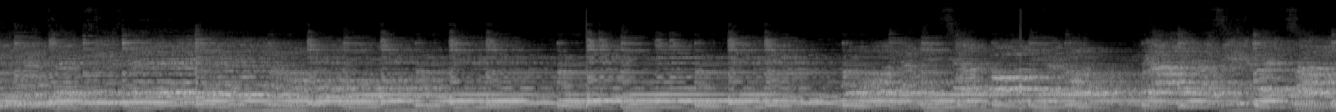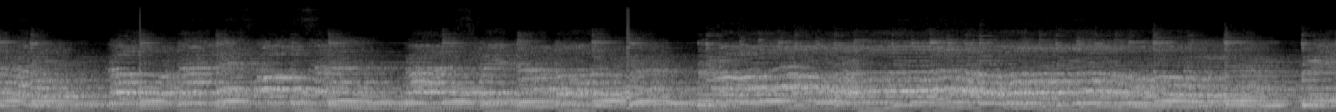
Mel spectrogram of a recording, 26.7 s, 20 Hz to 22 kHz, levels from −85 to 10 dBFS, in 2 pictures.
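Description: The audio has four short bursts of damaged data in a compressed stream: at 5.87 s, from 10.21 to 10.23 s, at 14.77 s, and from 19.64 to 19.67 s. Each one is a quick chirp or blip. Bytes in the encoded file got lost or overwritten there, so the decoder misread those frames, lost sync and had to hunt for the next valid frame header before playback could carry on.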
